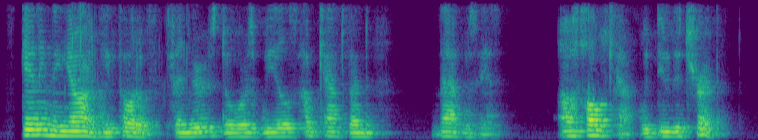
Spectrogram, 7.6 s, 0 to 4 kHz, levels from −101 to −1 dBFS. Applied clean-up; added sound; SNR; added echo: neural mask model DeepFilterNet 3.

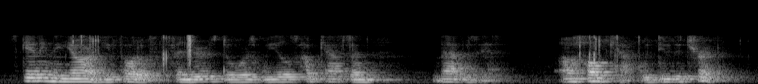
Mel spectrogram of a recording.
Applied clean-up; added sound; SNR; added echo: none; Packing tape, duct tape / Tearing; 18 dB; reverberation time 0.8 s.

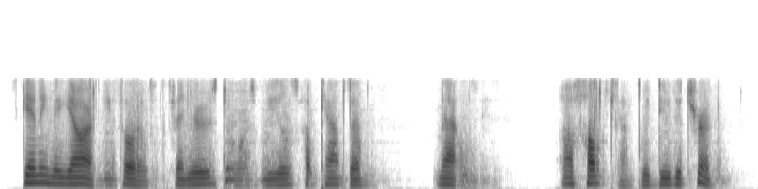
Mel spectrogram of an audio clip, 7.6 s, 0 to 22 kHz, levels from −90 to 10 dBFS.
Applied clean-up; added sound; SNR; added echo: neural separator model SepFormer WHAMR!.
